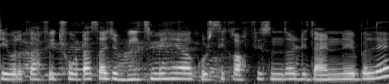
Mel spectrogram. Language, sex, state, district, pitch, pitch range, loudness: Hindi, male, Bihar, West Champaran, 250 Hz, 245-260 Hz, -17 LUFS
